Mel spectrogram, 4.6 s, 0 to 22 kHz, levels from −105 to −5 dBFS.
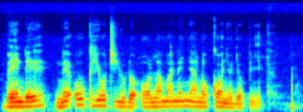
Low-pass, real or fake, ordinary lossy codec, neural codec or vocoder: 19.8 kHz; real; none; none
